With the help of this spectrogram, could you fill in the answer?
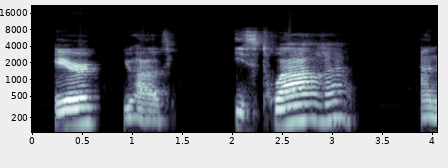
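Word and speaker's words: histoire: from the o right the H is silent here you have estwara and not history and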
